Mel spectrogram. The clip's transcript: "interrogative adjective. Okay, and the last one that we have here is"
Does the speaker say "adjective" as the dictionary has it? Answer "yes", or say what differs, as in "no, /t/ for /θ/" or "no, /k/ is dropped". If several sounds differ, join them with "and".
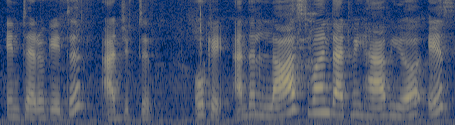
yes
